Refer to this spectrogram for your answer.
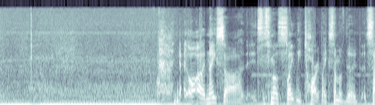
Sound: sniffs

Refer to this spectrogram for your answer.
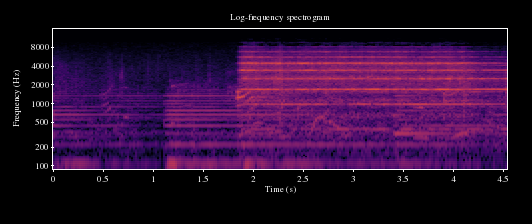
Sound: bell ringing

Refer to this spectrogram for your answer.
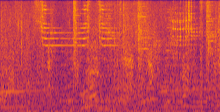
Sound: sword clanking

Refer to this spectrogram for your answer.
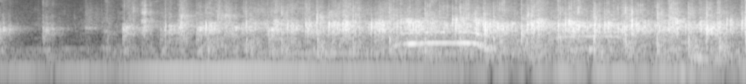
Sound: attendees applauding

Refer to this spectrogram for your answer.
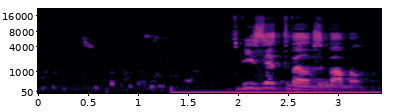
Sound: birds chirping

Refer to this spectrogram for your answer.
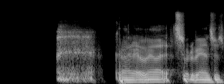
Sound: inhales

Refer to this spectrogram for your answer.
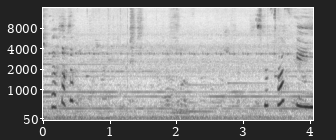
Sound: laughing

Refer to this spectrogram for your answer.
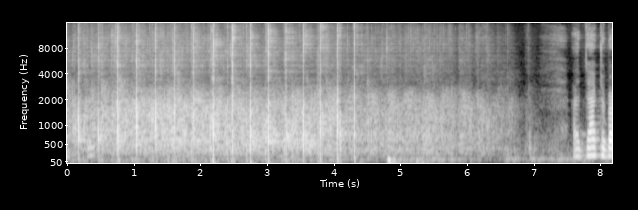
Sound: applause

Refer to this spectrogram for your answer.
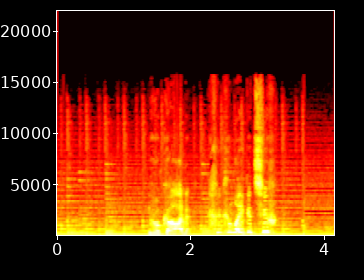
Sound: laughing

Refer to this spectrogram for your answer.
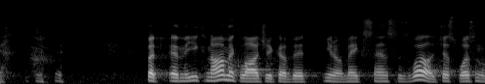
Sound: laughs

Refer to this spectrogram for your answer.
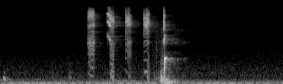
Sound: squeaky squeaky pop!

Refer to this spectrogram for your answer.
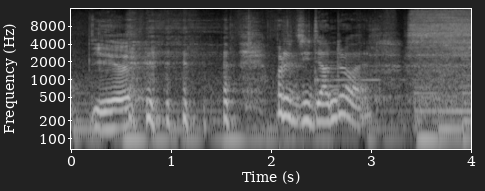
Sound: laughs

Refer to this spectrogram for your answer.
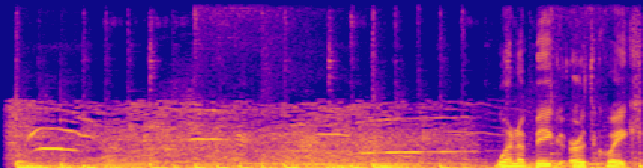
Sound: screaming

